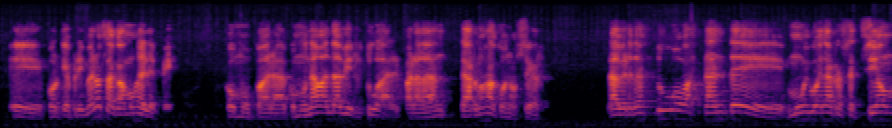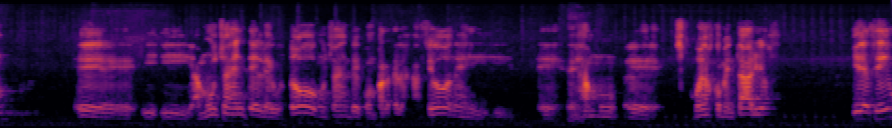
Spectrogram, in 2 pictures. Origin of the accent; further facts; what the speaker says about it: Venezuela; No, no, yo solamente soy de Venezuela.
